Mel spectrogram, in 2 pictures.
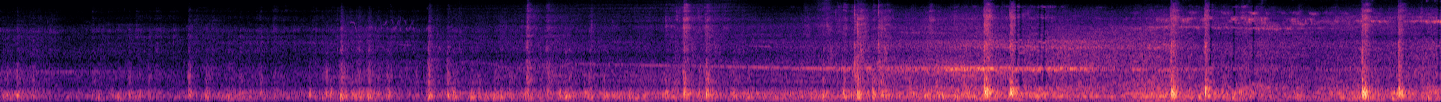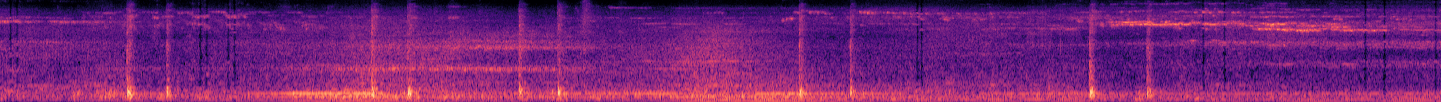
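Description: TER regional train pulling into the platform and running slowly past: its wheels clack over a rail joint about every two seconds over a steady rumble. A high-pitched wheel and brake squeal comes in near the end as it slows to a stop.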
